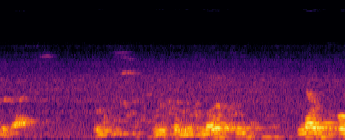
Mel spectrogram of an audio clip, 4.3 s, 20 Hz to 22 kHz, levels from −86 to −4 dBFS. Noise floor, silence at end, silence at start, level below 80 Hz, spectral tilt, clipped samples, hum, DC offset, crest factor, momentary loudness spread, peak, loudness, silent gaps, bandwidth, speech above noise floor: -45 dBFS; 0 s; 0 s; -60 dBFS; -11 dB/octave; under 0.1%; none; under 0.1%; 18 dB; 19 LU; -2 dBFS; -19 LUFS; none; 4.9 kHz; 28 dB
